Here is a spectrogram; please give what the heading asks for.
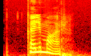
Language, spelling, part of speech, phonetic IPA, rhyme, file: Russian, кальмар, noun, [kɐlʲˈmar], -ar, Ru-кальмар.ogg
- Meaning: squid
